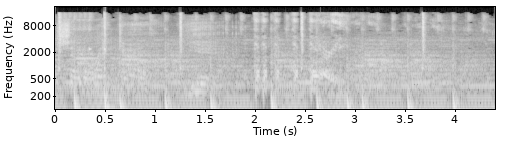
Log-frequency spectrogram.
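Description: Instrumental trap beat: a heavy 808 bass line pulsing under sharp hi-hat and snare hits, with a melody on top.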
